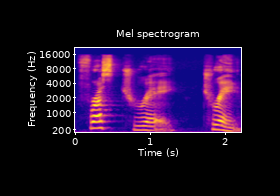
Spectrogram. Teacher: When the TR go together, it often sounds like a ch sound instead of a T.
